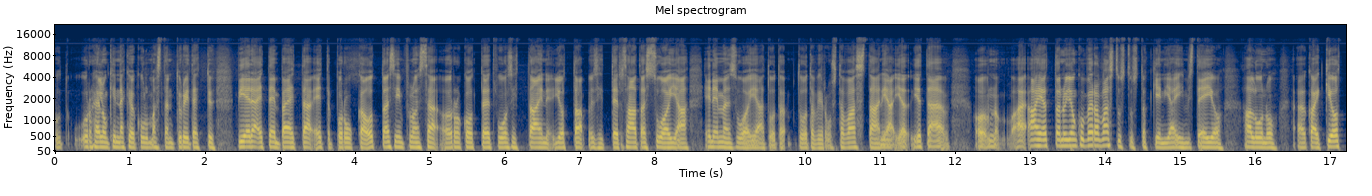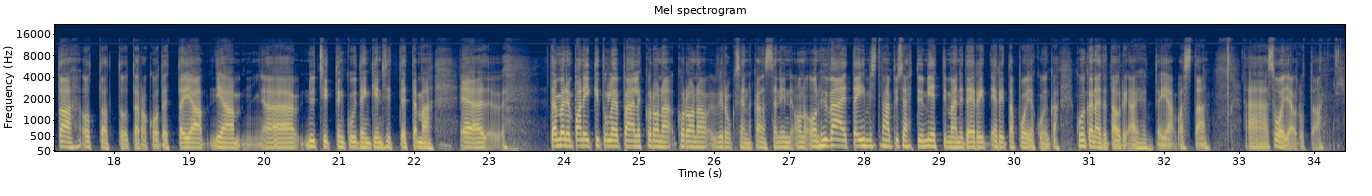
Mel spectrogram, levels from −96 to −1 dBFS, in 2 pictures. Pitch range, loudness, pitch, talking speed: 150-170 Hz, -20 LUFS, 155 Hz, 135 wpm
